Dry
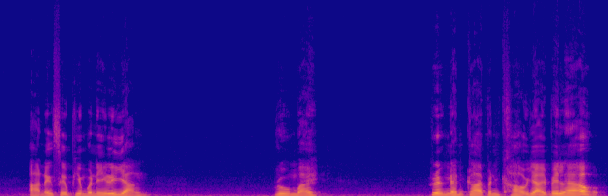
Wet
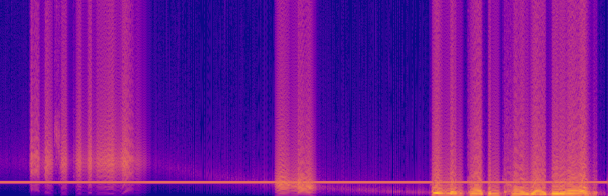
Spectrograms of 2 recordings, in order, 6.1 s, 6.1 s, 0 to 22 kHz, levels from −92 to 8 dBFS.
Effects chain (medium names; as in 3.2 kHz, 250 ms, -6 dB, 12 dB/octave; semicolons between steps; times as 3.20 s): square wave that keeps the level; in parallel at +2.5 dB: compression, threshold -31 dBFS, peak gain reduction 19 dB; on the sum: saturation -14 dBFS, distortion -14 dB; high-pass sweep 3.8 kHz -> 290 Hz, 1.49–4.80 s; whistle 1.6 kHz -29 dBFS; trim +1 dB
